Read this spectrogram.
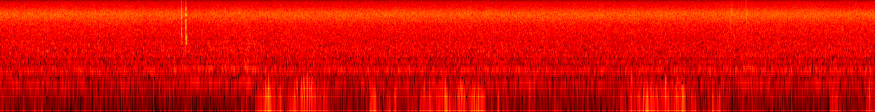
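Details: Honey bee beard on a man's face, bees hived out of a statue; steady buzzing hum partly covered by repeated low rumbling thumps and handling noise.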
